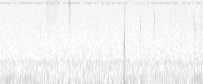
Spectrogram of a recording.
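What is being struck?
Polyurethane foam toy.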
